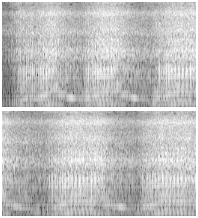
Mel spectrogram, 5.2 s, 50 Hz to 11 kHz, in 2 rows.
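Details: Troy-Bilt TB6044XP string trimmer after overhaul and maintenance: small four-stroke buzzing up and down in clean throttle blips about once a second, smooth pickup and return; normal revving.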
